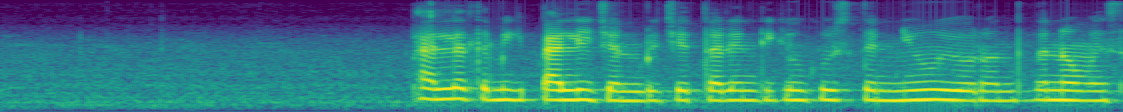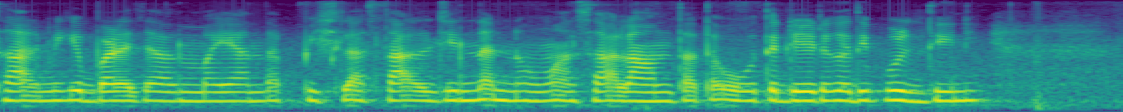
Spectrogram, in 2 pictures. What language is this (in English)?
Dogri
